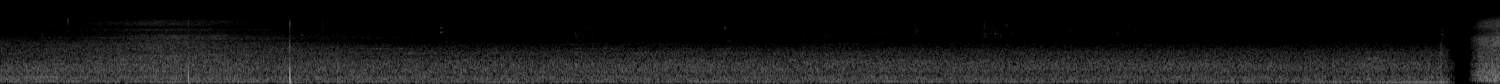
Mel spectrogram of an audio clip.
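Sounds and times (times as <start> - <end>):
low street hum: 0.0 - 15.0
small birds chirping: 5.3 - 14.5.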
